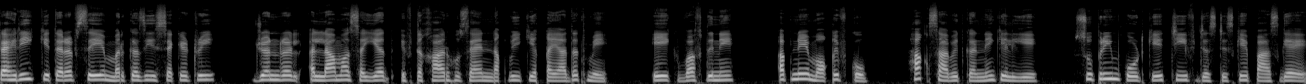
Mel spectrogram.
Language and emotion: Urdu, neutral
